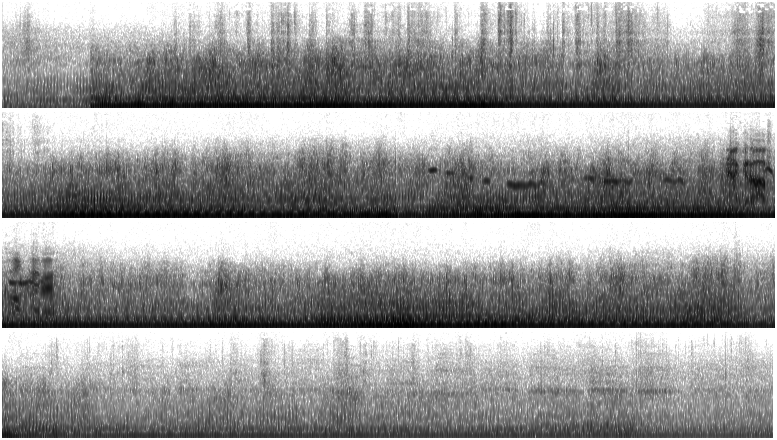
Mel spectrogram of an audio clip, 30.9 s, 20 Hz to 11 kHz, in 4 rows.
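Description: Propeller aircraft's piston engine droning steadily with a strong low hum. It cuts in abruptly about a second in and falls to a quieter level about 23 seconds in.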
